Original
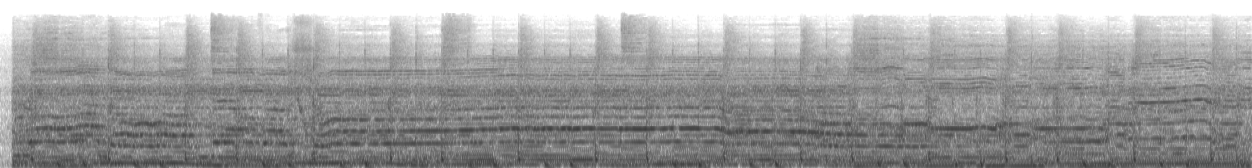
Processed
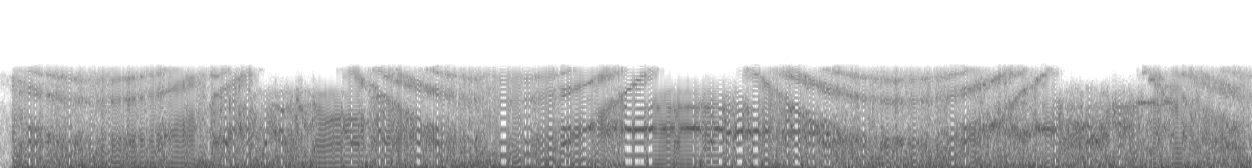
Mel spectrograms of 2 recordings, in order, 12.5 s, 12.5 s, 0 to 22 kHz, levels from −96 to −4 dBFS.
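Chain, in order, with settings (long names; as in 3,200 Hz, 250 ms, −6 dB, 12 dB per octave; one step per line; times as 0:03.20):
Butterworth low-pass 1,800 Hz 36 dB per octave
brickwall limiter −29.5 dBFS, peak gain reduction 10.5 dB
sample-and-hold swept by an LFO 20×, swing 160% 0.25 Hz
harmonic generator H 8 −17 dB, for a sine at −4 dBFS
linear-prediction vocoder at 8 kHz pitch kept
level −1 dB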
